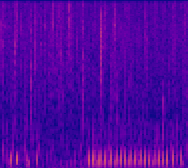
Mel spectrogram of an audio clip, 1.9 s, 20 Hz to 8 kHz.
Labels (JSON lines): {"label": "biophony, grouper groan", "recorder": "SoundTrap 300"}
